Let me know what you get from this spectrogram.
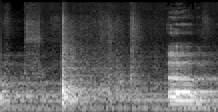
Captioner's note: sound of Pizzabox full of rats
